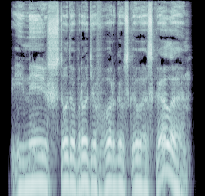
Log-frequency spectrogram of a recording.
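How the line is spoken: Muffled growl. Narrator (Russian): глухо прорычал Лотар

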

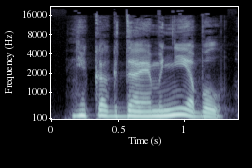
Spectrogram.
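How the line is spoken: Irritated. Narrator (Russian): раздраженно

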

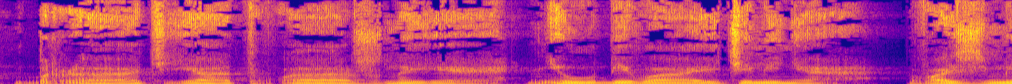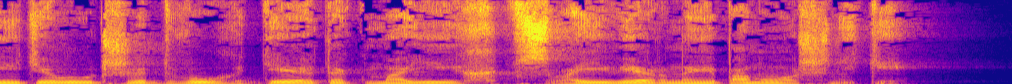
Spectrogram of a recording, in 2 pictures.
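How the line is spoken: Bear roaring in human voice. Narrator (Russian): медведь вдруг заревел человеческим голосом

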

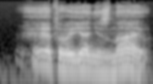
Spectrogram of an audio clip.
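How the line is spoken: Tired. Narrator (Russian): устало проговорила медсестра

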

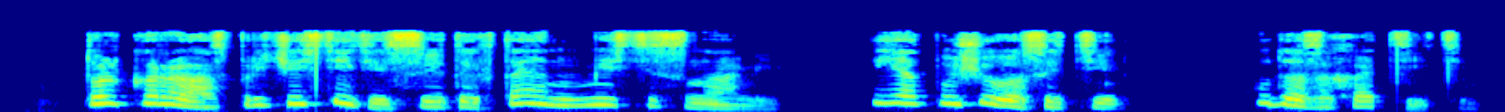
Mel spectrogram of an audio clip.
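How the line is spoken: Gentle, kind speech. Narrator (Russian): епарху, который ласково сказал им

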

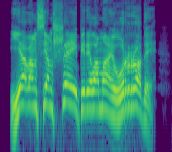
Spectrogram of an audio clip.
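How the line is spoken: Very loud shout. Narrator (Russian): прокричал он так громко, что Томасу захотелось зажать уши

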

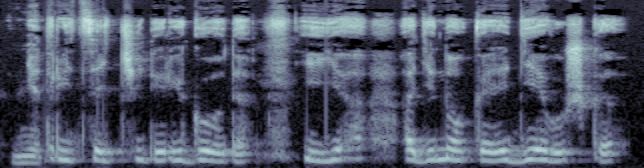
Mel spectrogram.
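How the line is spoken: Sobbing shout. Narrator (Russian): зарыдает и крикнет

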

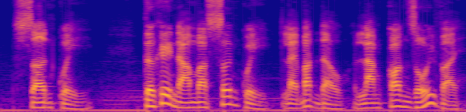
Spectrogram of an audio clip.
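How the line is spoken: Distinctive voice from book pile. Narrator (Vietnamese): trong mớ sách đổ thành một đống vang lên giọng nói đặc trưng của Ngô Miễn

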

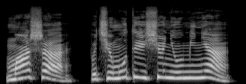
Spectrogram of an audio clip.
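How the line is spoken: Friend yelling into ear. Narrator (Russian): вопила подруга в ухо

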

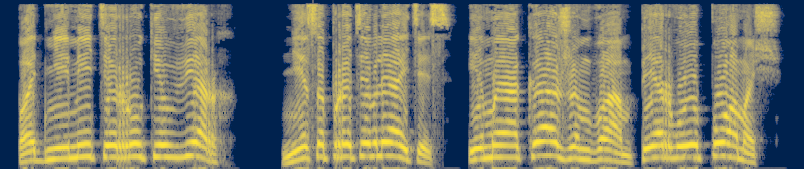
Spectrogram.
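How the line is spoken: Loud repetition. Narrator (Russian): Еще раз громко повторил Раэль

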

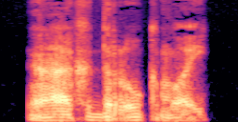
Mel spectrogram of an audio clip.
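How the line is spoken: Hoarse. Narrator (Russian): хрипло проговорил знакомый голос

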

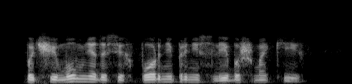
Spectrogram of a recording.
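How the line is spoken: Icy question. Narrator (Russian): он спросил ледяным тоном

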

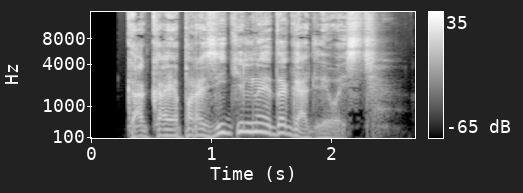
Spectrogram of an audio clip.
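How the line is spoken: Smirking snort. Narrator (Russian): хмыкнул Лазарев

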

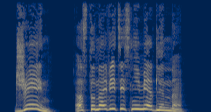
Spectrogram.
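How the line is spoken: Shouted. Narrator (Russian): крикнула Ева

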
